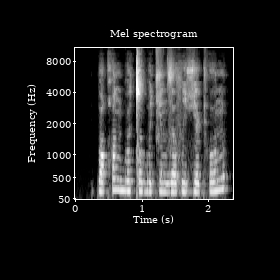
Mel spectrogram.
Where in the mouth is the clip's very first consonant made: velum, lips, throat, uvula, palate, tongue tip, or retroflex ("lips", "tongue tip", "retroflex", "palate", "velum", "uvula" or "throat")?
lips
